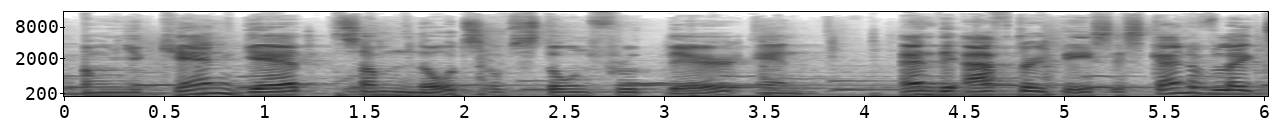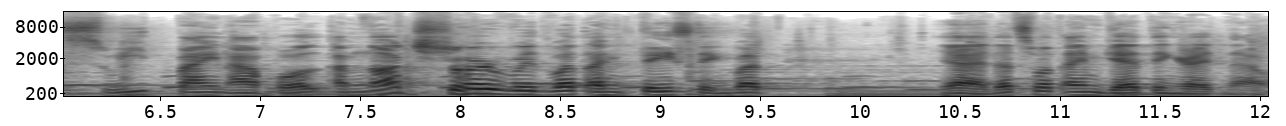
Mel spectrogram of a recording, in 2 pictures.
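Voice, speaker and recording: Clear music plays behind a man who speaks at a fairly slow pace. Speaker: coffee vlogger. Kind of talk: casual vlog chat. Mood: cheerful, enthusiastic. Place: home room.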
